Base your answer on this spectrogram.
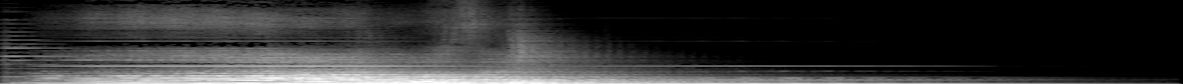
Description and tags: Angelic voices, strings, and synthesised sounds morphed together to produce a strange plaintive sound. As choir a but higher in pitch. Part of my Atmospheres and Soundscapes pack which consists of sounds designed for use in music projects or as backgrounds intros and soundscapes for film and games.
ambience, choir, choral, church, cinematic, music, pad, processed, religion, synth, voice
